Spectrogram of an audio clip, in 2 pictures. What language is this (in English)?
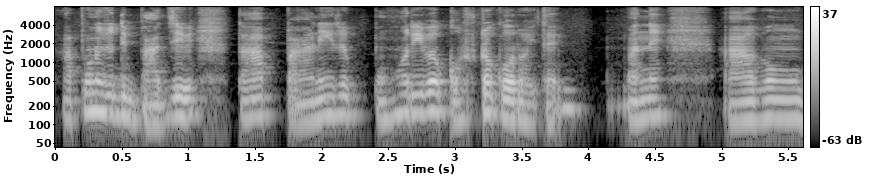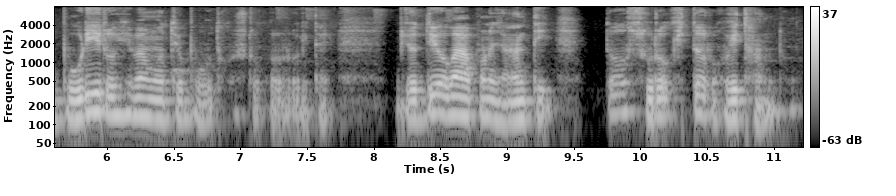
Odia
